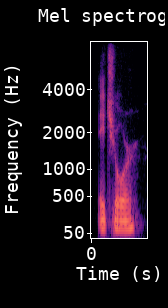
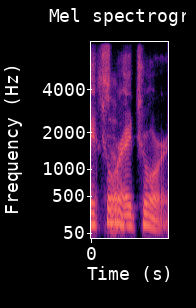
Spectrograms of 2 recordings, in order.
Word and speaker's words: Achor: Achor. Yes. I haven't heard it said out loud. I don't think Achor. It's been a point of issue for me how to pronounce it, but it is Achor.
